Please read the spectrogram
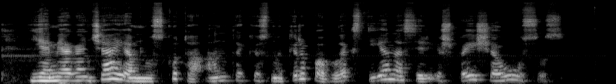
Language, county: Lithuanian, Panevėžys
